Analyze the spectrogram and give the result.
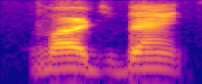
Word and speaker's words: Marchbanks: My name is Harlem March Banks.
